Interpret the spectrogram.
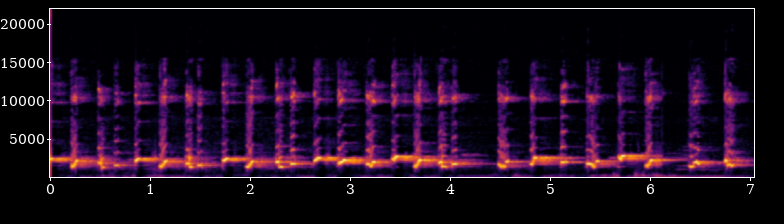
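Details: Sooty-headed bulbul delivering a long rapid song to lure other bulbuls into singing: an unbroken string of short whistled phrases, each a quick upward slur into a level note, over faint low rumbling.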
